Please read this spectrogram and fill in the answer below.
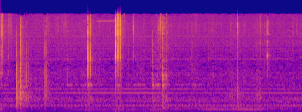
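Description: Cable splicer scissors stripping the outer jacket off an Ethernet cable: a series of about six short, sharp snips and clicks, the loudest a little past two seconds in.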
